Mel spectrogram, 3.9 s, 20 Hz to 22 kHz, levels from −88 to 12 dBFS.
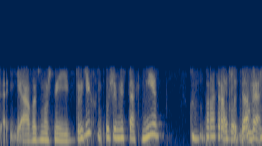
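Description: Tandem speech coding throughout: two speech codecs in series, each re-encoding the previous one's output, leave the speech rough, warbly and muffled, empty above 3.7 kHz.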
